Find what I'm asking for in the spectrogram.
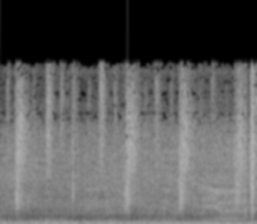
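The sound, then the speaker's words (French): Bugatti racing cars running practice laps at the Circuit des Remparts street circuit in Angoulême, a loud, continuous engine drone with a steady low hum and repeated brief bursts of roaring noise. “nous sommes en direct du circuit des remparts, on l'entend bien derrière avec les Bugatti qui sont là pour les essais”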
